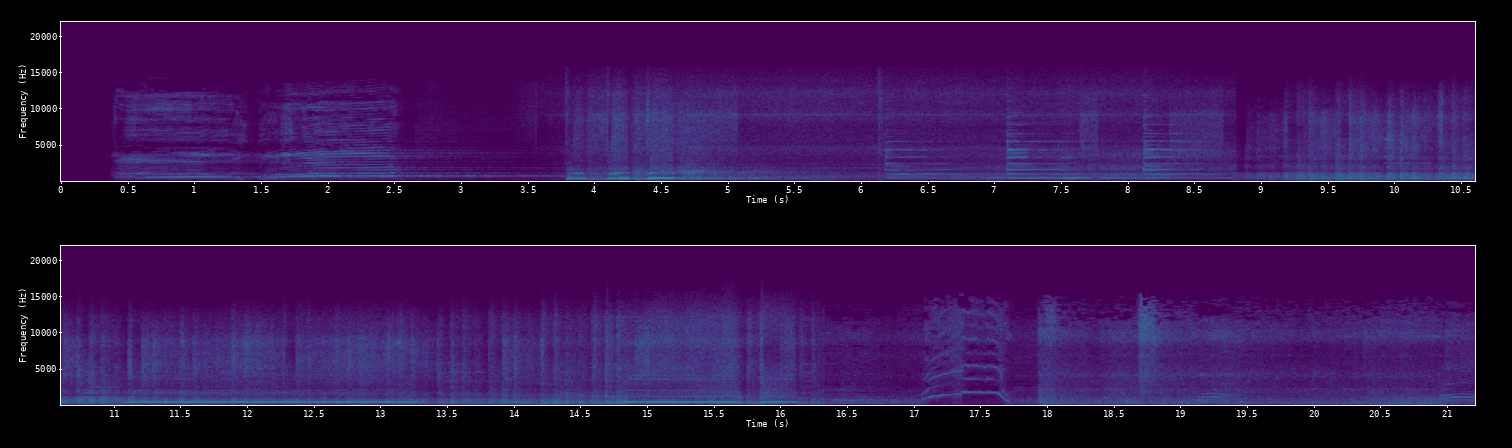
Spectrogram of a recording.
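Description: A steam whistle blasts at the start, then a loud train rumbles and clatters steadily past, with more drawn-out whistle tones sounding over the rolling noise and a final whistle near the end.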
